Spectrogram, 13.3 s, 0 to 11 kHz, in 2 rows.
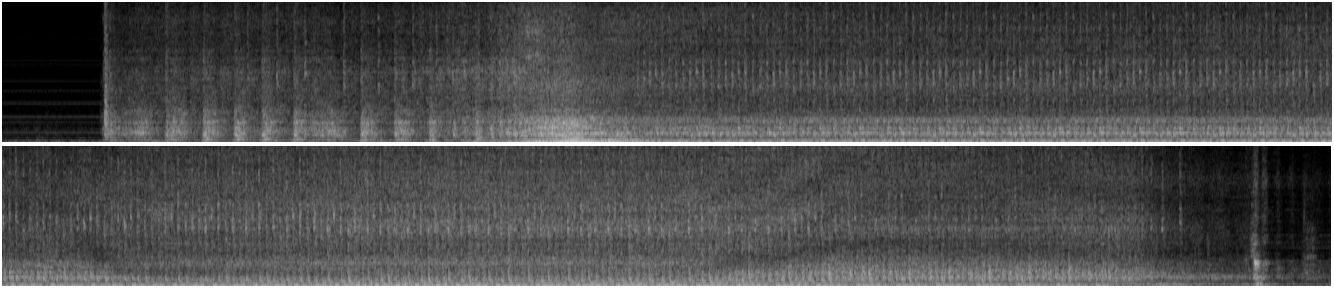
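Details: Mercedes CLS 320 CDI 3.0L V6 diesel cranks, catches and settles into a slightly uneven idle with a faint misfire stumble, before injector 1 is disconnected to compare the engine note; rough idle with misfire, cause suspected, not confirmed.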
